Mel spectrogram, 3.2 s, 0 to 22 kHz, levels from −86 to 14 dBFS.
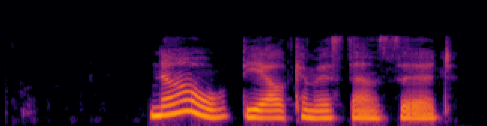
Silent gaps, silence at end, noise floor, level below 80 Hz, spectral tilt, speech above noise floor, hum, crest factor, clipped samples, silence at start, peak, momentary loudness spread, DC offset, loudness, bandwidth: none; 0.25 s; -75 dBFS; -60 dBFS; -7.5 dB/octave; 61 dB; none; 14 dB; under 0.1%; 1 s; -2 dBFS; 6 LU; under 0.1%; -15 LUFS; 7.8 kHz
